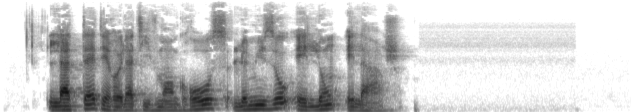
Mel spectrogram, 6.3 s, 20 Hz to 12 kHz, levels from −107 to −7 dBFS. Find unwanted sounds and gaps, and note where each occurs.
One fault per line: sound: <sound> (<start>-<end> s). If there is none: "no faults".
no faults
